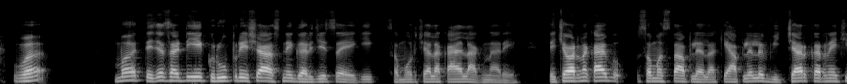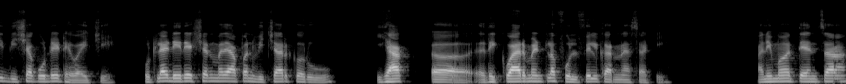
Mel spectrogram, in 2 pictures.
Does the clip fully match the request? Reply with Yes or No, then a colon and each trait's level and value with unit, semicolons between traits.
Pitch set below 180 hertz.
Yes: low, 135 Hz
